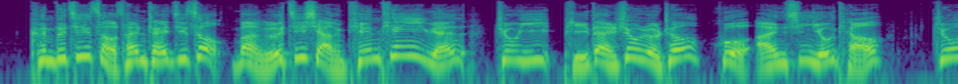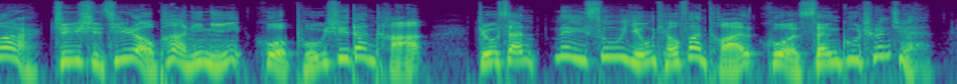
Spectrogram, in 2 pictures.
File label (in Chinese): 男,广告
